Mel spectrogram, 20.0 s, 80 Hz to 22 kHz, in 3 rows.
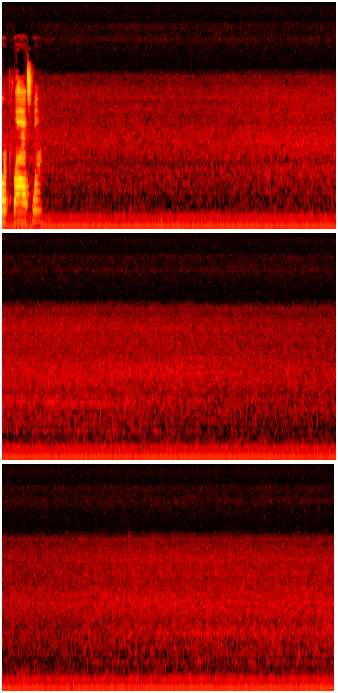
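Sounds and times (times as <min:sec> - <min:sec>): low hum with faint hiss: 0:00.0 - 0:20.0.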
